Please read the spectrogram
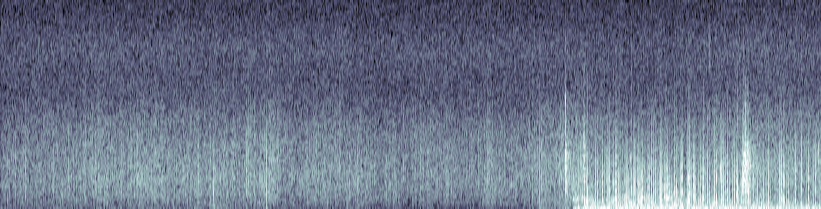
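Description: Faint soundtrack hiss with two small clicks, then about seven seconds in a sudden crack of thunder that carries on as a loud, sustained rumble, with a second crack near the end.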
